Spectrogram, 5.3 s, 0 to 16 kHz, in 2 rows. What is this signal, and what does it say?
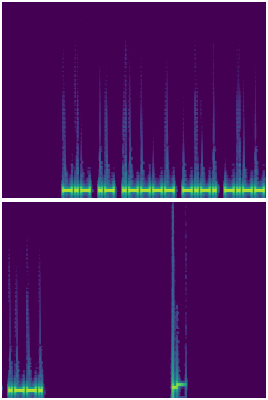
Morse code, heard as a keyed tone, about 39 wpm, 700 Hz. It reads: KA1CYP
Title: USA Call Signs - 3x Character Spacing - 40wpm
